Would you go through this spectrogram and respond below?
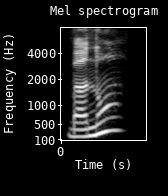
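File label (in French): "ben non", French, female; flashcards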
